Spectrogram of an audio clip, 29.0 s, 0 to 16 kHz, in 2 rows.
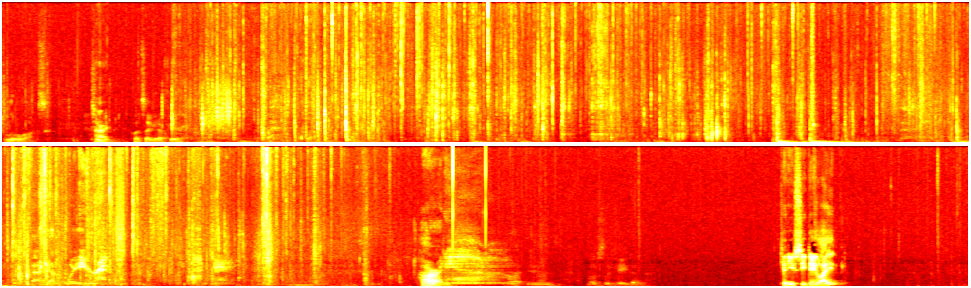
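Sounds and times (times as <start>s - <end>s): loose rocks rattling: 2.3s - 20.4s
boots scraping on rock and wood: 2.8s - 18.7s.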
